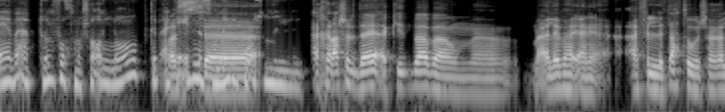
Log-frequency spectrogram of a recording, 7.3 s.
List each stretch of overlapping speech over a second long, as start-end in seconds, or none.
none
